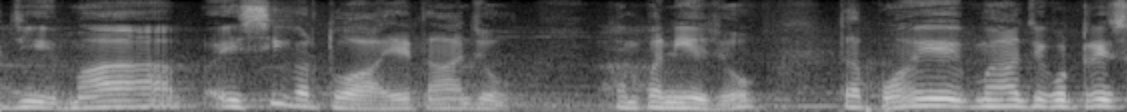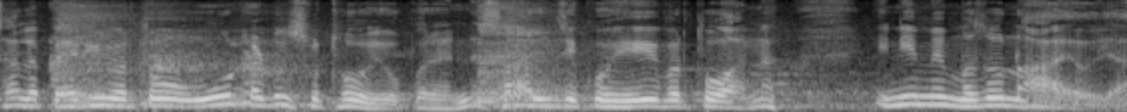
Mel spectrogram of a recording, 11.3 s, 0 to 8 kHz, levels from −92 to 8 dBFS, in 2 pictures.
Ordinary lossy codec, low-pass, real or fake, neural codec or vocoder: none; none; real; none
